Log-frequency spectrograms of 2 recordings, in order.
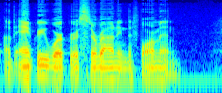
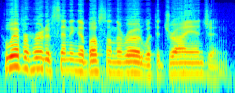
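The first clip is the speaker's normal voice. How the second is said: higher, louder indignant yell; outraged question; angry shout; 5 semitones higher, 5 dB louder than usual. A narrator's reading. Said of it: "the foreman shouted".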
